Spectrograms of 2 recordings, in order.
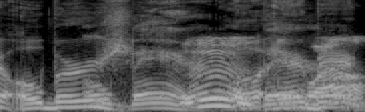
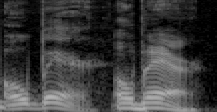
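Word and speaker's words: Åberg: Ludwig Auberge. Aubert. Say it again. Aubert. Yeah, it's like Gobert. Just think Rudy, but without the G.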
